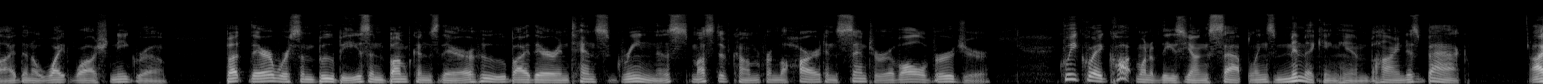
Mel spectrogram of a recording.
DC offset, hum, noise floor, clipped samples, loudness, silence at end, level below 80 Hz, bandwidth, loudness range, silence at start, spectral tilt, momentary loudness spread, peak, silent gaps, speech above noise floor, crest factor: under 0.1%; none; -66 dBFS; under 0.1%; -30 LUFS; 0 s; -58 dBFS; 11 kHz; 3 LU; 0 s; -5.5 dB/octave; 8 LU; -8 dBFS; none; 37 dB; 22 dB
